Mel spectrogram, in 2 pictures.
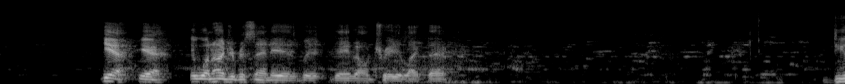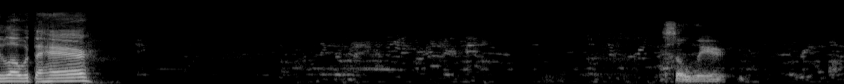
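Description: A man talks with animation over an online call.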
